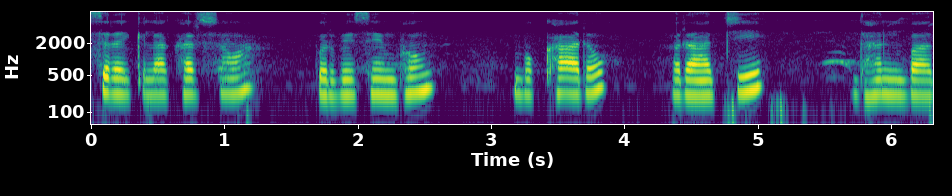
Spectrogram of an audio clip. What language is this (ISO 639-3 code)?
sat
